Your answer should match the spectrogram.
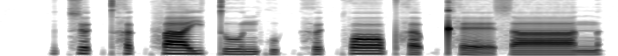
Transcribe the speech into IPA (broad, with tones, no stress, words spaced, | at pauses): t͡sɵ˥t̚t̪ʰɐ˥k̚ faː˥jt̪uː˧nkʷɪ˨˥k̚ hɵ˧t̚fɔː˥pʰɐ˨˥p̚ kʰɛː˨˩saː˨n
